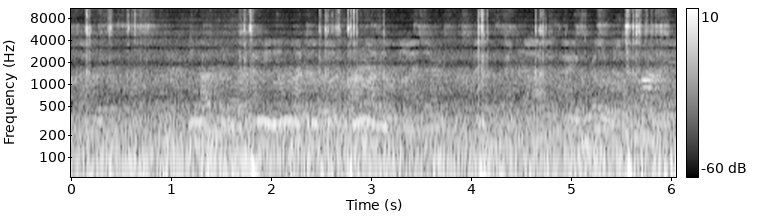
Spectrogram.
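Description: Clay poker chips clicking together in short, sharp, irregular clicks, as a player handles his chip stack at the table.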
